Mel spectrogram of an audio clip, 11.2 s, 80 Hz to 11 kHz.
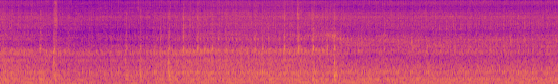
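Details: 2006 Renault Scenic 2, K4M 1.6 with automatic, 202,000 km, warm idle: light uneven tapping around three a second from low in the engine, a knock that appears as the engine heats; cause not pinned down.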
